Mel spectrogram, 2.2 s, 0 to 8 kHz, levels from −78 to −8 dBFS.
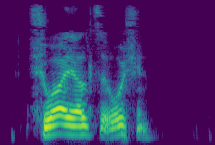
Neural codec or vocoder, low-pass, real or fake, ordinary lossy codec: none; 7.2 kHz; real; MP3, 32 kbps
